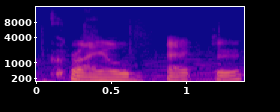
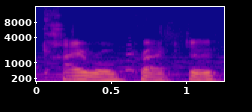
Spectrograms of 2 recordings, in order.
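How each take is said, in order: First: The first syllable sounds like 'cry'. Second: The first syllable sounds like 'kai'. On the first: The speaker calls it wrong. "you pronounced that absolutely horribly wrong" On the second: The speaker calls it right. "It's chiropractor"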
